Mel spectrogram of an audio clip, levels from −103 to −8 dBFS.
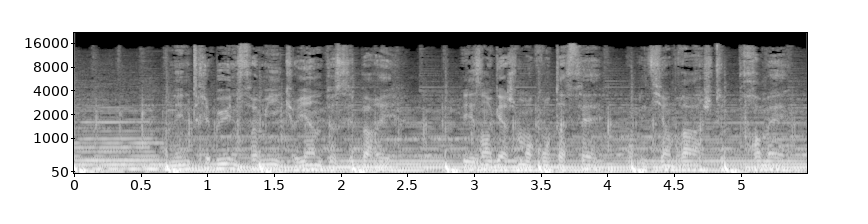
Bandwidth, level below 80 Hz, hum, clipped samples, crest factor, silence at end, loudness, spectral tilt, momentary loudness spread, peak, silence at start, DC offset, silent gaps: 16 kHz; -20 dBFS; none; under 0.1%; 12 dB; 0 s; -15 LUFS; -6.5 dB/octave; 3 LU; -2 dBFS; 0 s; under 0.1%; none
